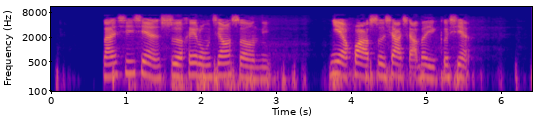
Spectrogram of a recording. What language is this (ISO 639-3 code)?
zho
